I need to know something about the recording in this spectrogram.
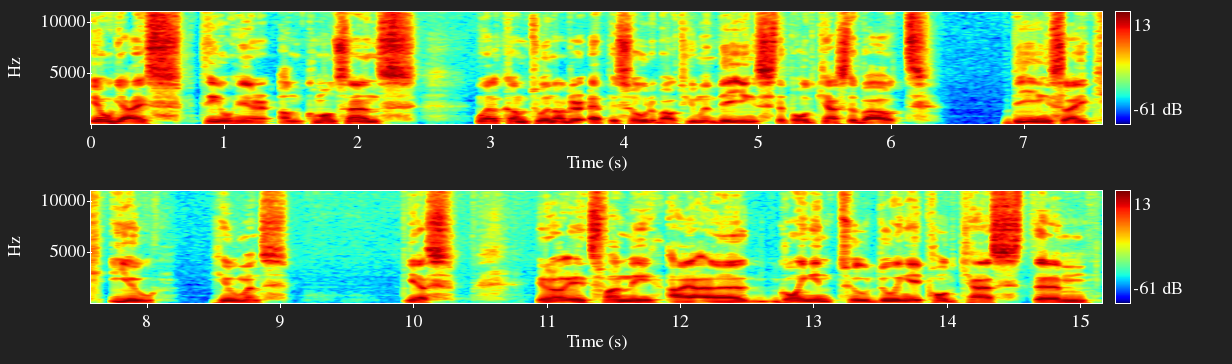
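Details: Adult male speaker; no speech disorder.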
